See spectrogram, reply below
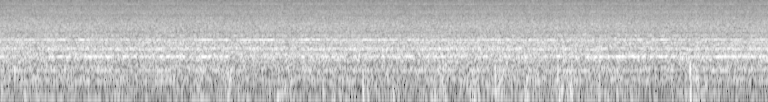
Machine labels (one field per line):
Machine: fan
